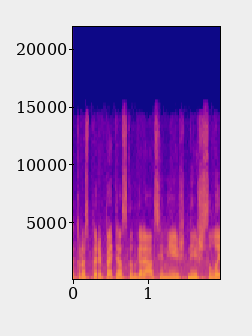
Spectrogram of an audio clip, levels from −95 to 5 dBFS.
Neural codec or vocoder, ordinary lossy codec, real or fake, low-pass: vocoder, 44.1 kHz, 128 mel bands every 512 samples, BigVGAN v2; Opus, 64 kbps; fake; 14.4 kHz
